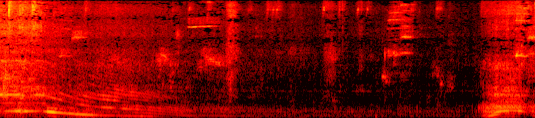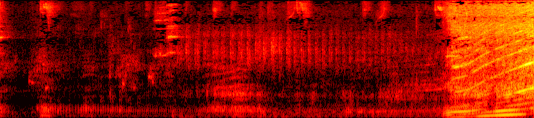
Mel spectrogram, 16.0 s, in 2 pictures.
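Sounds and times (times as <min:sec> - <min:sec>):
car engine revving: 0:00.0 - 0:02.6, 0:13.4 - 0:16.0.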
